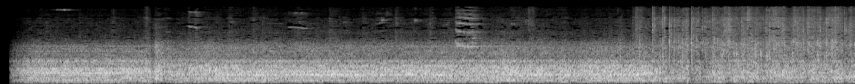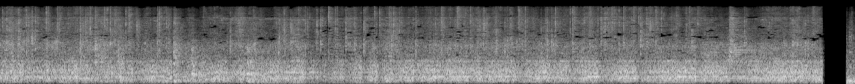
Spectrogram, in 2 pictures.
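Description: Industrial shredder's hooked cutter discs crushing and snapping plastic items: a dense, continuous run of cracking and crunching, a little louder in the first six seconds.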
